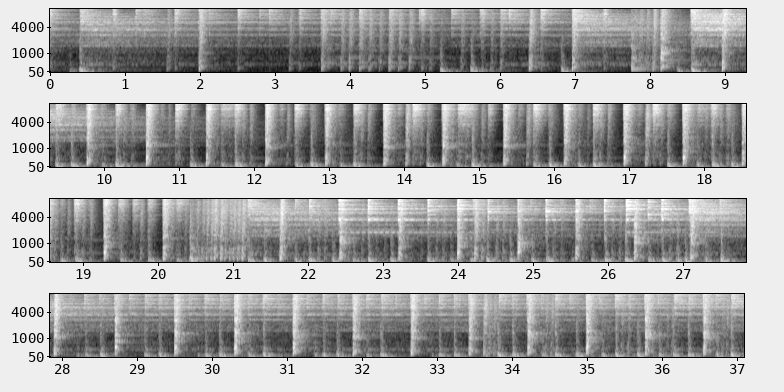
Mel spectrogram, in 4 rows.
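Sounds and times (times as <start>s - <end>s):
5x14 snare drum: 3.2s - 37.1s.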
